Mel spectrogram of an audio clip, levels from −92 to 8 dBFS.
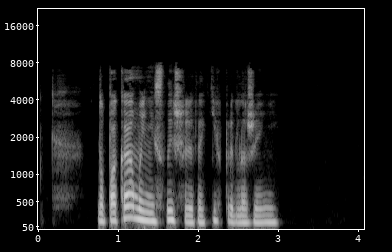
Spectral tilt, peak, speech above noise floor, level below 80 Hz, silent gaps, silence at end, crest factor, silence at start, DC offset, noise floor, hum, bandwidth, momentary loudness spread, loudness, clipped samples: -7 dB/octave; -4 dBFS; 68 dB; -56 dBFS; none; 1.1 s; 18 dB; 0.75 s; under 0.1%; -86 dBFS; none; 8 kHz; 11 LU; -20 LUFS; under 0.1%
